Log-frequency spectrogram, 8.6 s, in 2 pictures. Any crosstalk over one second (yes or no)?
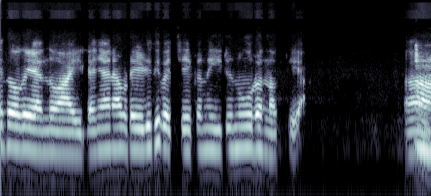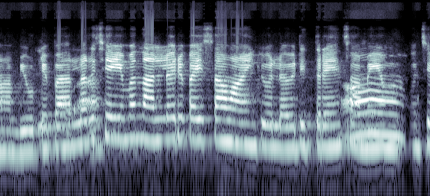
no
